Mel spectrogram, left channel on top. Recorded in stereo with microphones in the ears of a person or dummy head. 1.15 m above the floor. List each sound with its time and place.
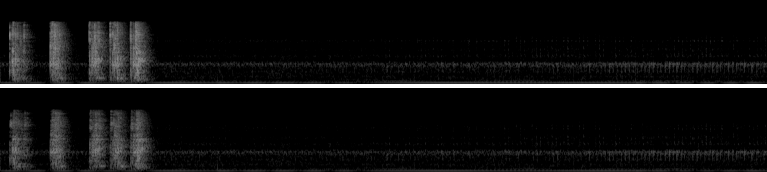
0.1 s a clap: 70° left (ahead or behind), 1.2 m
